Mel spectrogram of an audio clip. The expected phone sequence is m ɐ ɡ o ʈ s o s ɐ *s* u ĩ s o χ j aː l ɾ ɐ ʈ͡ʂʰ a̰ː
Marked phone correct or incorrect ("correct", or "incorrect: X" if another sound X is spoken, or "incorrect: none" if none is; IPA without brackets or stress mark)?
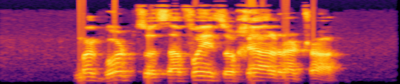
incorrect: f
